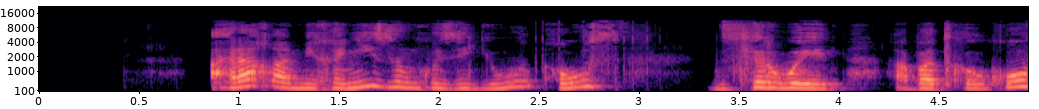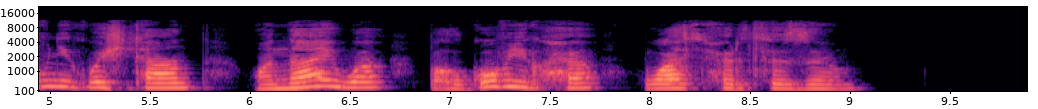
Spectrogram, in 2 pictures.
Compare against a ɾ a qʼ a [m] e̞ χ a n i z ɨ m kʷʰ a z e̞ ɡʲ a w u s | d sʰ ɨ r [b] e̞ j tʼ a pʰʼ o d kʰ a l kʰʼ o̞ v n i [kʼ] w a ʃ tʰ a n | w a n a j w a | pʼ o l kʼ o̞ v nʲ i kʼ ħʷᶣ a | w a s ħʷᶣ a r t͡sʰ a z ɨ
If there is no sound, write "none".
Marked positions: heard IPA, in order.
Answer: m, w, kʼ

